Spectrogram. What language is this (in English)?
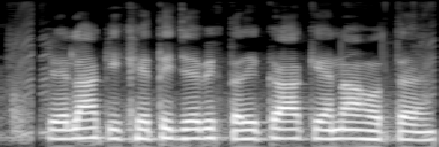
Maithili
